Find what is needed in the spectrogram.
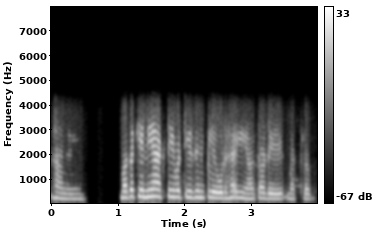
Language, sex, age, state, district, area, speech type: Punjabi, female, 30-45, Punjab, Kapurthala, urban, conversation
